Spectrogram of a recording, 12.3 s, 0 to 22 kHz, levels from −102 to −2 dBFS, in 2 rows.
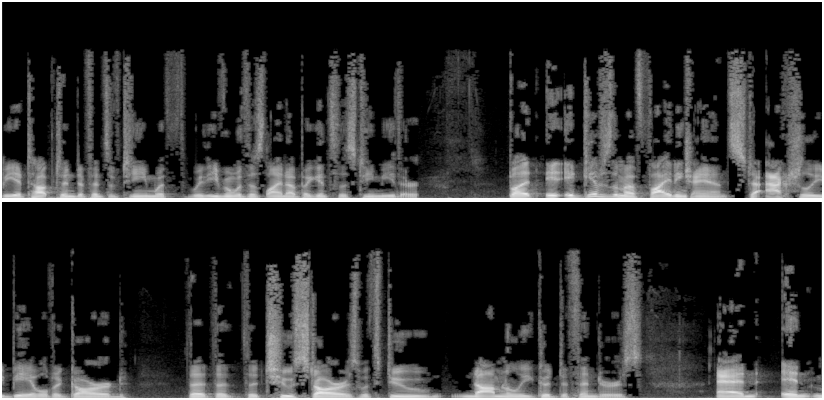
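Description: Three brief smeared blips break the speech, each with a small forward jump in the audio. The first comes at 3.10–3.12 s after "lineup against this team" and skips about 70 ms. The second, at 5.12–5.14 s between "it gives them a" and "to actually be able", drops about 150 ms. The third, at 9.05 s between "the two stars with" and "nominally good defenders", loses about 100 ms. These are compressed frames skipped: whole frames were missing or rejected by the decoder, and the jumps fit multiples of a 23.2 ms frame. Overlap between neighbouring frames softens each join into a blip, not a hard click.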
